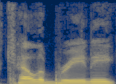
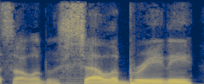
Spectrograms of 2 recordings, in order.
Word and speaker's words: Celebrini: We slammed it because this Calabrini kid, or how do you say it? Celebrini.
